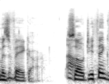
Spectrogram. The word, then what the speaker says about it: Vhagar: And the dragon's name is Vhagar. Oh. So do you think Vhagar? No, we call that Vhagar. Yeah, Vhagar. You got to say it right.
